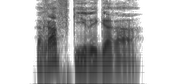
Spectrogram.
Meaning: inflection of raffgierig: 1. strong/mixed nominative masculine singular comparative degree 2. strong genitive/dative feminine singular comparative degree 3. strong genitive plural comparative degree
- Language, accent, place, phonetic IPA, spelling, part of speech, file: German, Germany, Berlin, [ˈʁafˌɡiːʁɪɡəʁɐ], raffgierigerer, adjective, De-raffgierigerer.ogg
